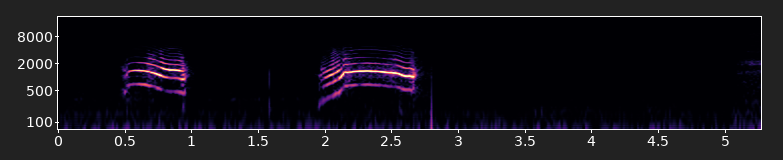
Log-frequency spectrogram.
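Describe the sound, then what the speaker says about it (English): A rhinoceros hornbill gives two loud, nasal, wailing calls, the second longer, spaced by a second of near silence. "the right answer is the rhinoceros hornbill"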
